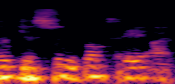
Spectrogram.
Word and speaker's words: KSUG.AI: I pronounce it as KSUG.AI, KubeSmart and AI user group.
